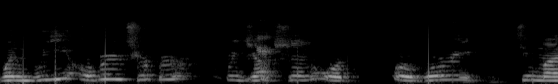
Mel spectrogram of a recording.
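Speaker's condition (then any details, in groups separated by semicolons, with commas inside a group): Cerebral palsy; from birth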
